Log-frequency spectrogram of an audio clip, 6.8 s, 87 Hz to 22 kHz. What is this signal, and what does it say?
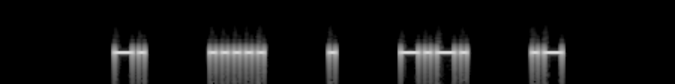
Morse code, heard as a keyed tone, about 20 wpm, spaced as for 10 wpm, 700 Hz. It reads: N5ECA
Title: 095 Lesson 16g - Letter c - Call Signs 20wpm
